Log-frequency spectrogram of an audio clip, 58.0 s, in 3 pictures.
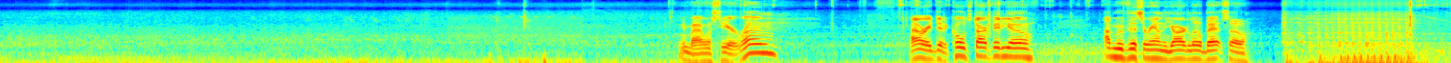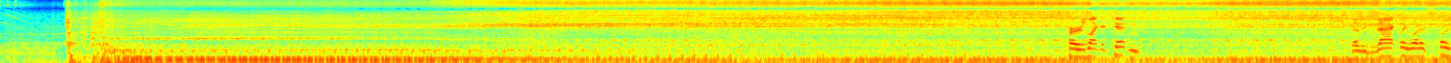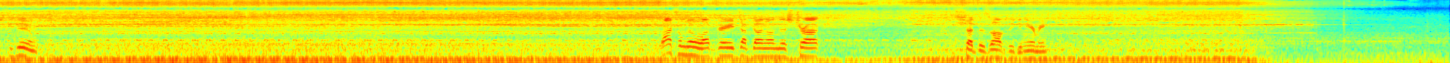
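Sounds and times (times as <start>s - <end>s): car engine starting and idling: 0.0s - 58.0s
starter motor cranking: 17.1s - 21.4s, 24.8s - 56.6s.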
